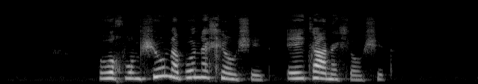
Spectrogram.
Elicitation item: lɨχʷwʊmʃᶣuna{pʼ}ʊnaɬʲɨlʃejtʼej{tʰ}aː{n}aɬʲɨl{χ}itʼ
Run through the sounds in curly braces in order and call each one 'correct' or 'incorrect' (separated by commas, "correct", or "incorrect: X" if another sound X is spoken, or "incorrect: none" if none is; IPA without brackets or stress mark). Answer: correct, correct, correct, incorrect: ʃ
